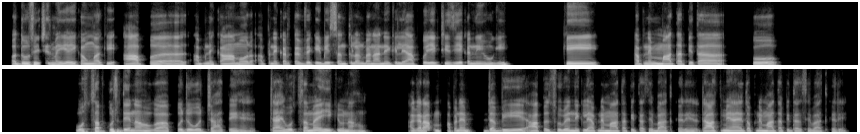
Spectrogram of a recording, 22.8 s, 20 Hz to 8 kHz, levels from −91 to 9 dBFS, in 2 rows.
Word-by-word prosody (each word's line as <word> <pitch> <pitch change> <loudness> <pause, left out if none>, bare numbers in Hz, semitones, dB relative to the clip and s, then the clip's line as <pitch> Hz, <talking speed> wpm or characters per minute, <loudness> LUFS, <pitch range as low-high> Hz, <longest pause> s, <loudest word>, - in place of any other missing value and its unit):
और 115 - +2
दूसरी 135 +4 +4
चीज़ 145 0 -2
मैं 135 -2 +2
यही 130 +1 +4
कहूँगा 115 -1 +1
कि 135 +2 -3
आप 120 +2 +4
अ, 130 -6 +1 0.2
अपने 125 +6 -2
काम 110 +2 +1
और 130 -1 -1
अपने 120 0 -3
कर्तव्य 110 +3 -2
के 120 -1 0
बीच 120 +1 +1
संतुलन 120 +3 +1
बनाने 110 +1 +2
के 115 - -4
लिए 115 0 +1
आपको 110 +2 0
एक 115 +1 +2
चीज़ 125 -2 -1
ये 125 - +4
करनी 120 -1 0
होगी, 115 +7 -1 0.6
कि 130 -1 +4 0.5
अपने 135 0 0
माता-पिता 120 +2 +2 0.6
को 120 +5 +2 2.0
वो 135 - +2
सब 150 +2 0
कुछ 165 -2 +3
देना 120 0 +3
होगा 105 -2 0
आपको 125 +7 -3
जो 125 - +2
वो 120 - 0
चाहते 90 +1 -4
हैं, 90 -2 -8 0.2
चाहे 105 +1 +2
वो - - +3
समय 120 +1 +2
ही 125 - +3
क्यों 125 - -2
ना 185 -1 +1
हो? 175 -3 -6 0.7
अगर 115 +2 +1
आप 115 0 +3
उम, - - -1
अपने 115 -1 -1 0.3
जब 110 -3 0
भी 120 +2 +1 0.2
आप 110 +1 -4
सुबह 115 -1 +1
निकले 110 0 +1
अपने 110 +1 -1
माता-पिता 100 +1 -3
से 105 0 -6
बात 95 0 -3
करें, 180 +2 -6 0.2
रात 100 +3 +2
में - - +4
आए 110 +1 +3
तो - - -1
अपने 110 - -4
माता-पिता 100 0 -3
से 100 - -7
बात 90 -2 -6
करें। - - -9
115 Hz, 185 wpm, -23 LUFS, 110-130 Hz, 2.0 s, दूसरी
